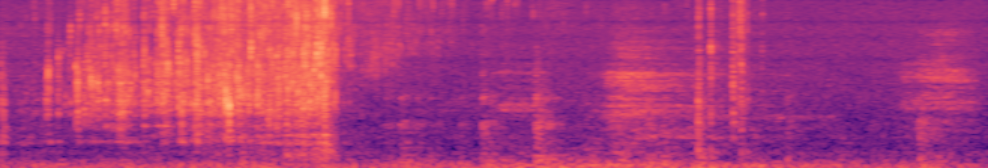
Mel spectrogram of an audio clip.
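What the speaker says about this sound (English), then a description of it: "going to put my water in the bowl." Water pours from a tap or jug into a mixing bowl for homemade bread dough, a close, steady splashing rush for about two seconds, then quieter trickles and drips.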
